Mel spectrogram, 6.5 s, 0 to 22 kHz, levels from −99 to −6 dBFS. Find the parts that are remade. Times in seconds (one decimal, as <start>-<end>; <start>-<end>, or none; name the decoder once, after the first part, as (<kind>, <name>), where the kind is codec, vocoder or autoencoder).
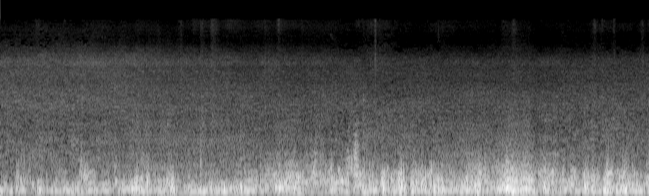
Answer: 0.9-3.3 (codec, SNAC); 4.4-5.6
